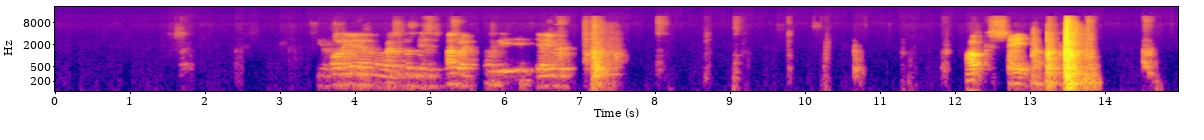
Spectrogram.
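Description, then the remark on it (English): A man mutters briefly, then a front door bangs. After a quiet stretch of faint footsteps, a second burst of door clatter and thuds sounds as it opens and shuts. “Do I just go like, right, okay, I'll be back in 2 seconds because someone's just rung the fucking doorbell.”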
